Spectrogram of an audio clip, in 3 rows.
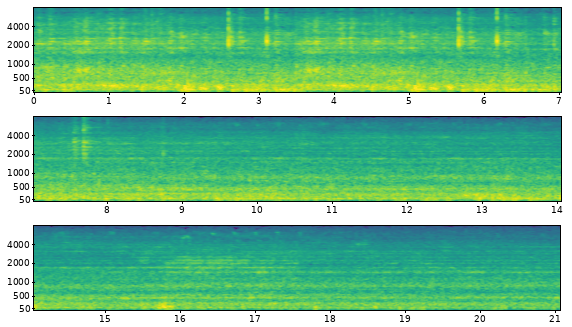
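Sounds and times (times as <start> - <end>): train wheels rumbling on rail: 0.0 - 21.0
sharp clicks: 2.5 - 3.6, 5.6 - 8.0.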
